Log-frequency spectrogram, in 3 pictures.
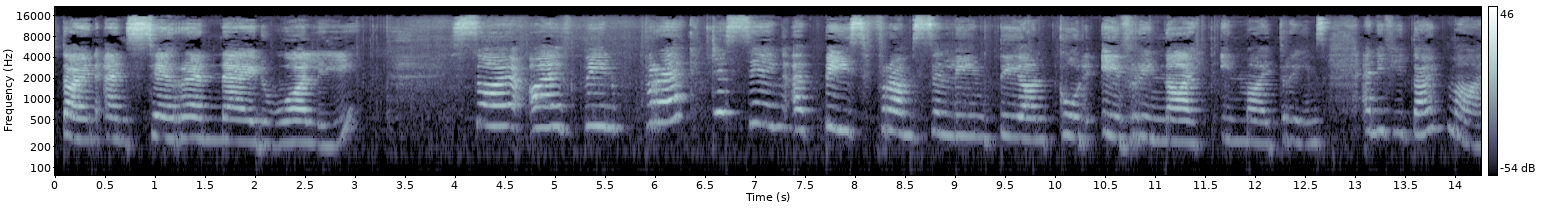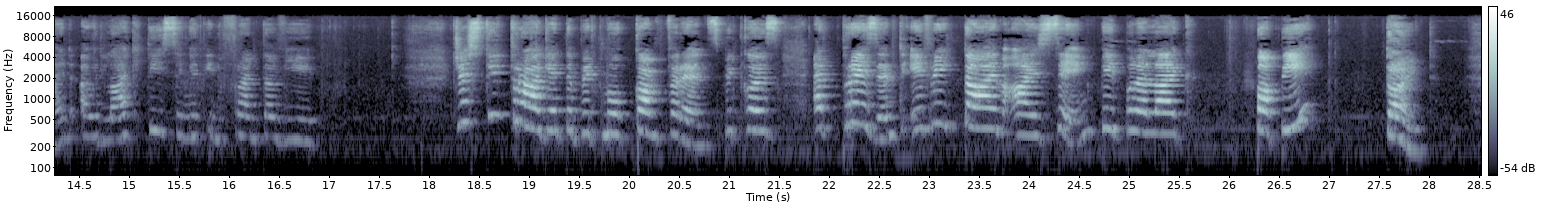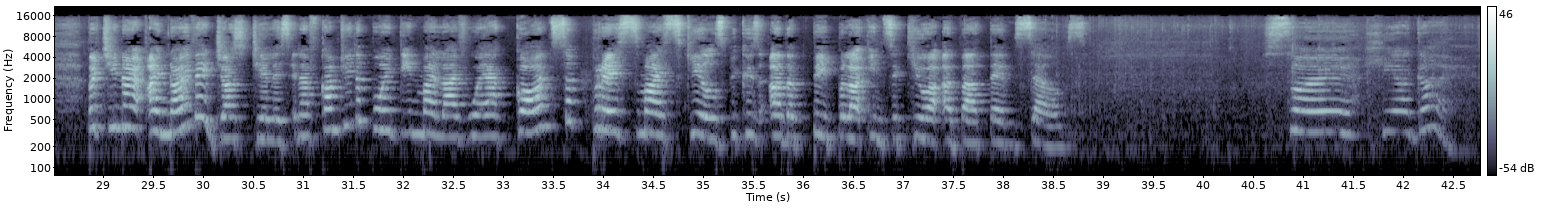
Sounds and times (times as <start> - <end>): Speech: 0.0 - 3.0, 4.0 - 16.9, 18.2 - 25.6, 26.3 - 26.9, 27.6 - 28.0, 28.8 - 38.8, 40.6 - 42.6.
